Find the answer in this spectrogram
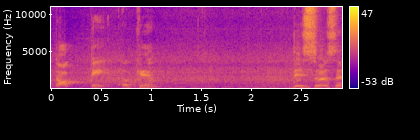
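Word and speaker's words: Tauktae: The K is silent. Tokte.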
